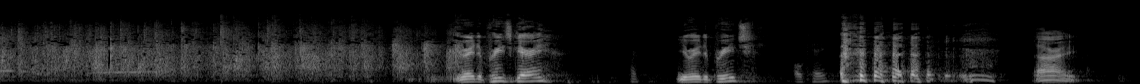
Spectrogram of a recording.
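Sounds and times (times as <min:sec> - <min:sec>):
faint audience applause welcoming a guest: 0:00.0 - 0:05.0
speech: 0:04.6 - 0:05.6, 0:06.8 - 0:07.6, 0:08.2 - 0:10.9
laughter: 0:08.4 - 0:09.8.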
